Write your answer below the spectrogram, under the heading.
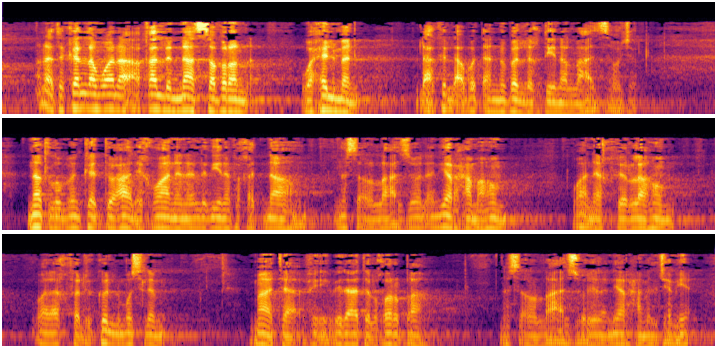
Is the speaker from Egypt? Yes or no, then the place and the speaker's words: no; United Arab Emirates; في كثير من المساجد عندنا في الإمارات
